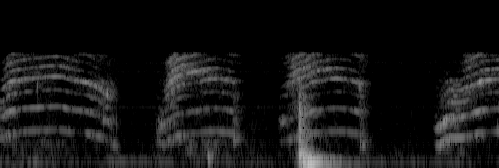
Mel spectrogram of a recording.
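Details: Rescued kitten Jura, recovering from cat flu after being found soaked in record heavy rain in western Japan, kept indoors in Kagoshima: four clear, drawn-out harmonic meows, each bending slightly downward, spaced by short silences, with faint low room rumble.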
